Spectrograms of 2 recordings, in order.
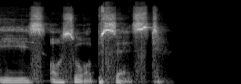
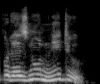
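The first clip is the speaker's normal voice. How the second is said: dismissive reply; 13 semitones higher than usual. Retold or imitated.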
